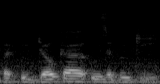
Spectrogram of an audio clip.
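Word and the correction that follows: Azubuike: It's Azubuke. – Azubuke.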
